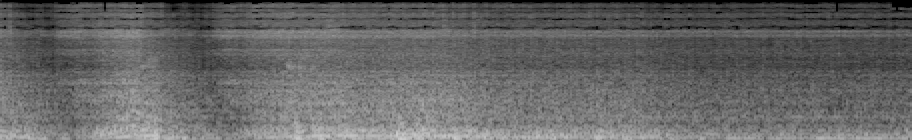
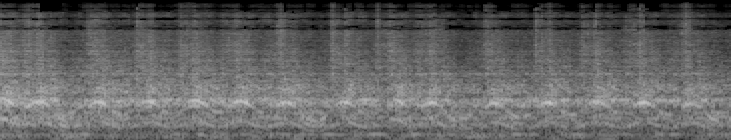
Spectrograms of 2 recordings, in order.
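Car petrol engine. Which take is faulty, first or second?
second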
